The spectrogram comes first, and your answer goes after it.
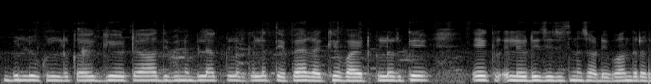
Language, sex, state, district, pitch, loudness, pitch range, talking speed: Hindi, female, Haryana, Jhajjar, 190 Hz, -15 LUFS, 180-190 Hz, 230 wpm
